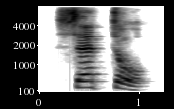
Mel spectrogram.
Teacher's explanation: the stress is on the first vowel so it's short sound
